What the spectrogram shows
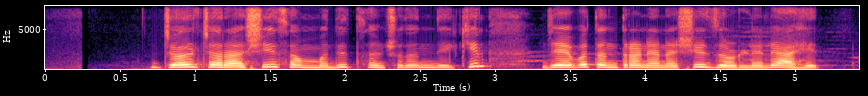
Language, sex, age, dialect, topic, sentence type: Marathi, female, 18-24, Standard Marathi, agriculture, statement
